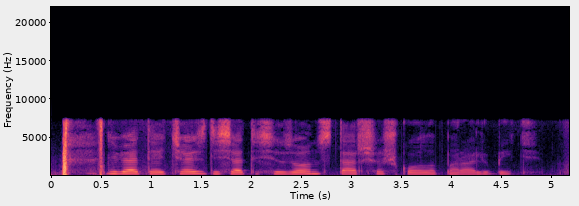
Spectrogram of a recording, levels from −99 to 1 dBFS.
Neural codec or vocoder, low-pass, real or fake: none; 7.2 kHz; real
